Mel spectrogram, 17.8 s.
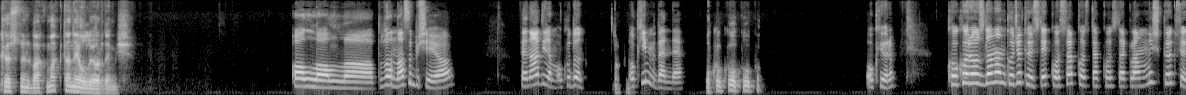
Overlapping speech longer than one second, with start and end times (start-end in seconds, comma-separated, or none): none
